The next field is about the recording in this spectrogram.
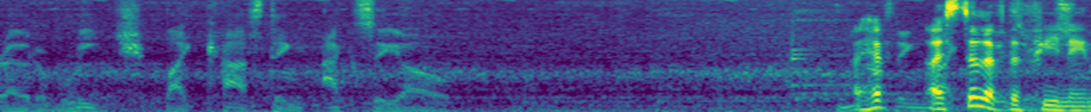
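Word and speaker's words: Accio: Akio? Oh, okay, that's how you pronounce it.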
